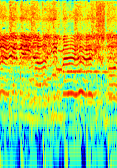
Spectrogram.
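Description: A song: a singer's voice held with strong vibrato over instrumental accompaniment with a steady bass beat.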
